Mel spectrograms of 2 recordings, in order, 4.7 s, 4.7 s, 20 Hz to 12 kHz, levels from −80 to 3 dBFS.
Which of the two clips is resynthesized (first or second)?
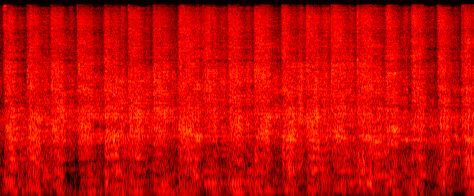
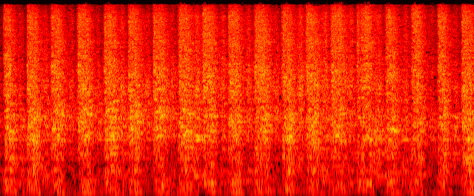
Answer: first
